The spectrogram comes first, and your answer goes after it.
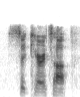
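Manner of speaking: ordinary delivery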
